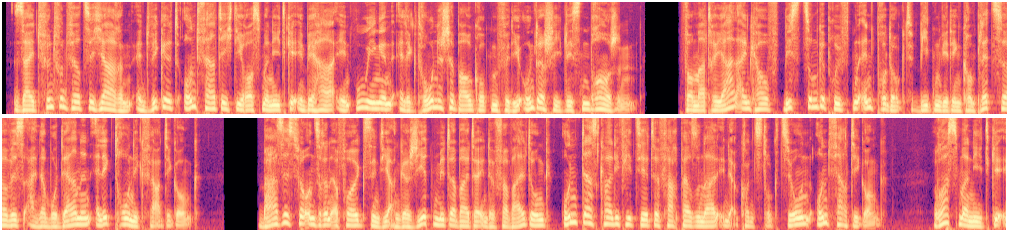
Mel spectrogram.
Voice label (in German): TV Spot; Rossmanith GmbH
